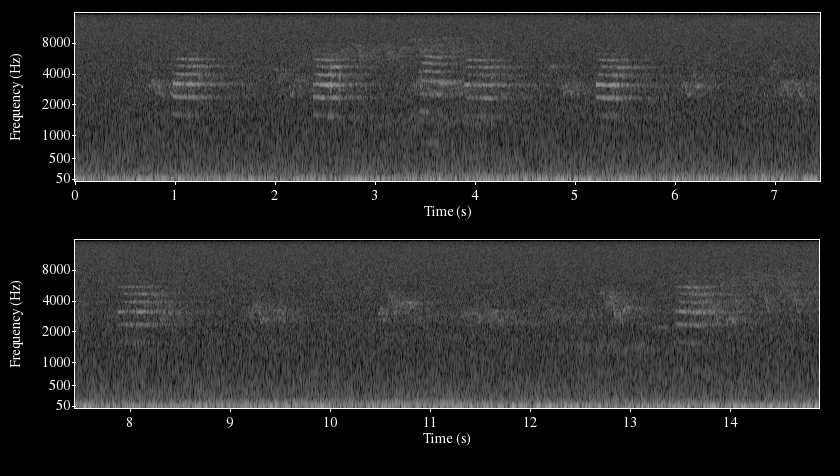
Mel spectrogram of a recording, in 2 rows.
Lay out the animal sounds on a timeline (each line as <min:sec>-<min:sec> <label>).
0:00.0-0:07.5 Red-eyed Vireo (Vireo olivaceus)
0:00.8-0:01.4 Blue Jay (Cyanocitta cristata)
0:02.2-0:03.0 Blue Jay (Cyanocitta cristata)
0:02.3-0:03.9 Blackburnian Warbler (Setophaga fusca)
0:03.3-0:04.5 Blue Jay (Cyanocitta cristata)
0:05.1-0:05.9 Blue Jay (Cyanocitta cristata)
0:07.4-0:08.7 Blue Jay (Cyanocitta cristata)
0:08.1-0:14.9 Red-eyed Vireo (Vireo olivaceus)
0:12.1-0:13.8 American Crow (Corvus brachyrhynchos)
0:13.1-0:14.3 Blue Jay (Cyanocitta cristata)
0:13.4-0:14.9 Ovenbird (Seiurus aurocapilla)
